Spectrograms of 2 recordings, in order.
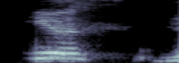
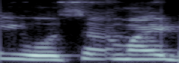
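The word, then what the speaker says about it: Yosemite: योसेमिटी। योसेमिटी, हाँ। वो आजीवन में आज तक मैं उसे योसेमाइट बोला करता था।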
